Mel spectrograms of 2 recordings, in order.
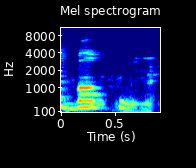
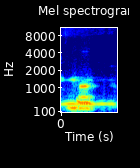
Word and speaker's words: beaucoup: Tulisannya neo cowok tapi bacanya beaucoup. J'aime beaucoup. Mubazir, Madam. Iya. Enggak juga sih. Tapi memang dari sananya gitu. EAU dibaca O, OU dibaca U. Beaucoup.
